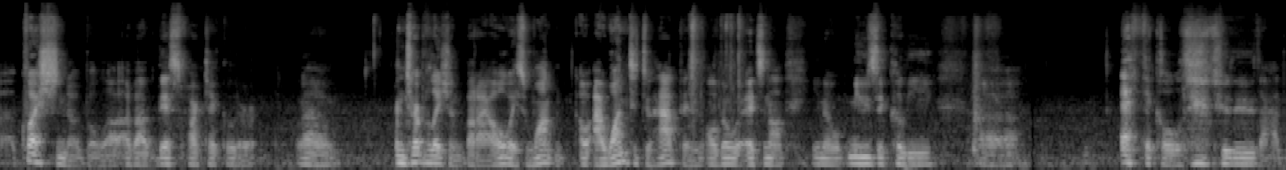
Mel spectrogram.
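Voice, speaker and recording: A lowish male voice at a moderate pace, with a little hiss or hum on the recording. The speaker, from Hong Kong, rambles casually through opera recording reviews, restarting often, filling pauses, and chuckling between points.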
